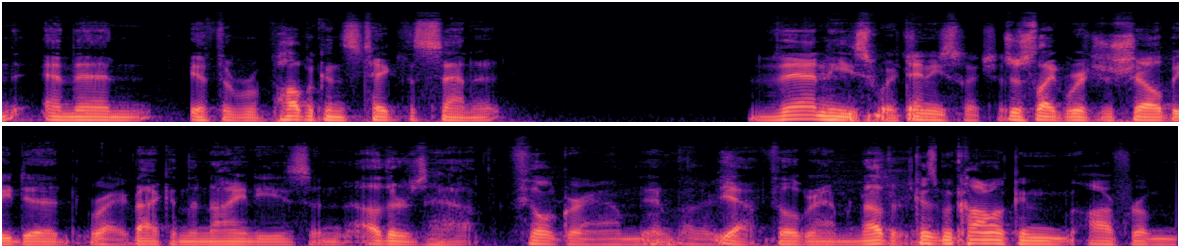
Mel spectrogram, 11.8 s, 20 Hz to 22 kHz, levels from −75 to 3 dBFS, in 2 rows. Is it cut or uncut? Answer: cut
